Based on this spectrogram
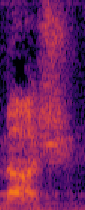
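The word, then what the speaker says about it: gnash: फिर वही साथ में तो जी को क्या करेंगे जी को नहीं बोलेंगे क्या पढ़ेंगे सिर्फ नाश क्या पढ़ेंगे नाश तो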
